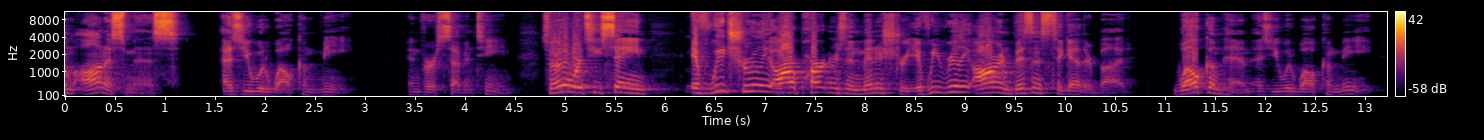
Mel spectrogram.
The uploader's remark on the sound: This sermon was originally delivered at Faith Reformed Church in Lynden, WA on October 7, 2018.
